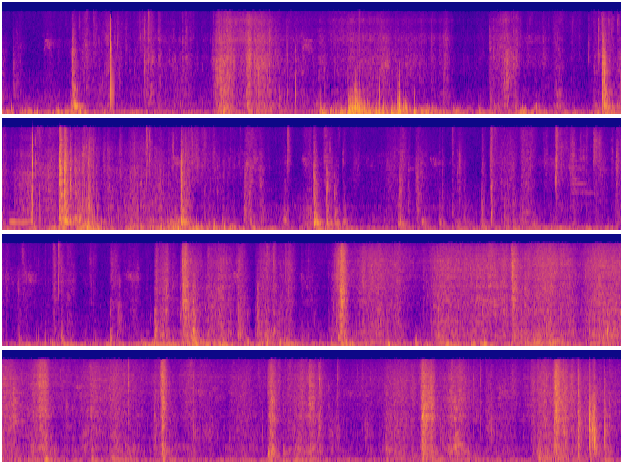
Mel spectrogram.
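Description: Irregular knocks, scrapes and rustling as garden soil is stirred and handled in a large woven plastic bulk bag.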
